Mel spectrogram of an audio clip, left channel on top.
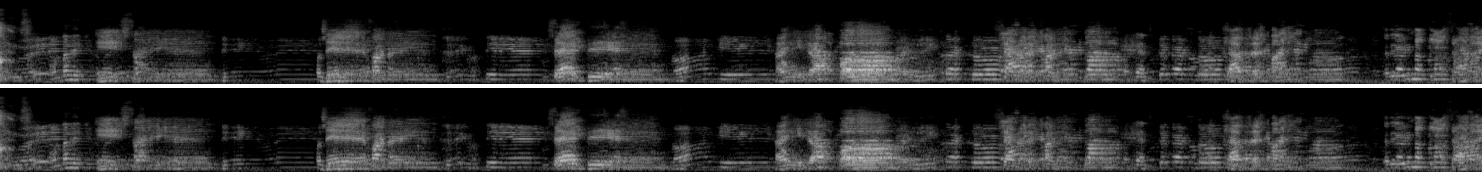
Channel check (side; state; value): both; normal; correlation 0.74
